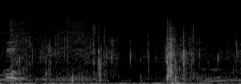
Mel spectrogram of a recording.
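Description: Footsteps on a gravel path at walking pace, a few separate steps with one sharper step near the end.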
